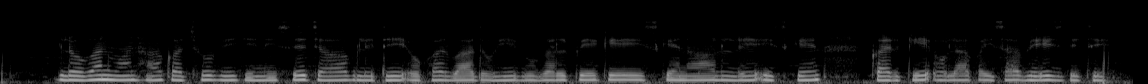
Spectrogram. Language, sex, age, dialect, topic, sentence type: Chhattisgarhi, female, 51-55, Eastern, banking, statement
